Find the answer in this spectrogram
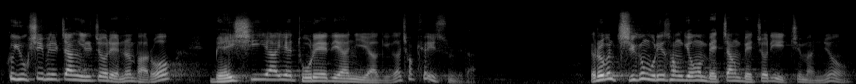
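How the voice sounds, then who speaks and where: A male pastor giving a Sunday sermon, preaching with animation and acting out the voices he quotes. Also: high voice. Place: church sanctuary. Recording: reverberant church hall.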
